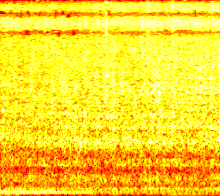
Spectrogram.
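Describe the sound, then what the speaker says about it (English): Chili paste for a Thai pork stir-fry (pad ped moo) frying in a pan, a steady dense sizzle that holds evenly at close range throughout with no voices. "it always needs to have a bit of frying chili paste"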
